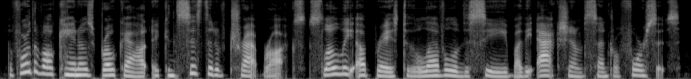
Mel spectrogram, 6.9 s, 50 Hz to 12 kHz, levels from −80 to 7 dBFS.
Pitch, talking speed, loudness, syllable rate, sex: 220 Hz, 210 wpm, -20 LUFS, 5.8 syllables/s, female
